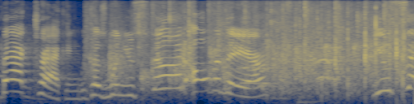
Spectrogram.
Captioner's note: audience applauding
